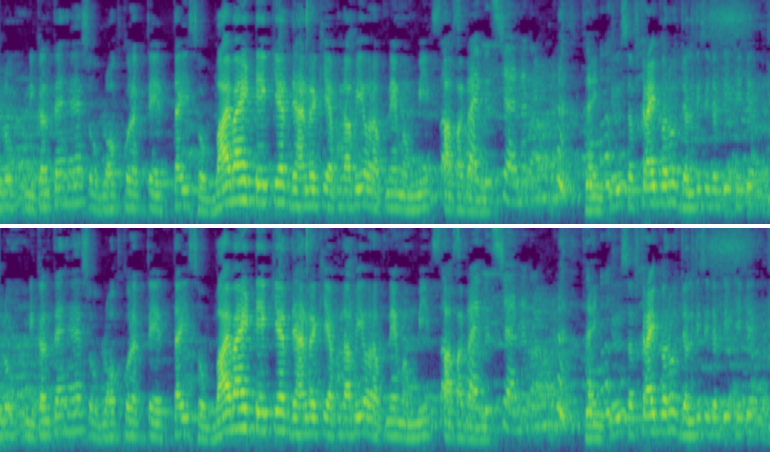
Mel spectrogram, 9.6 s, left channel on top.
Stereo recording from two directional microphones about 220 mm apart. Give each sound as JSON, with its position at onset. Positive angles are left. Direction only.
{"t": 1.3, "sound": "speech", "side_deg": -5}
{"t": 7.3, "sound": "speech", "side_deg": 0}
